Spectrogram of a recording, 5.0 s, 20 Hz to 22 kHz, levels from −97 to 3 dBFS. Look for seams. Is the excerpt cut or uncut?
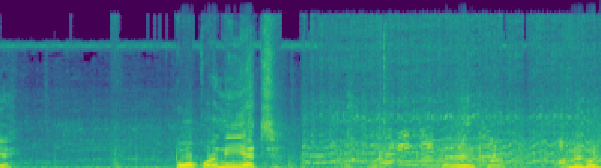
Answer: cut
